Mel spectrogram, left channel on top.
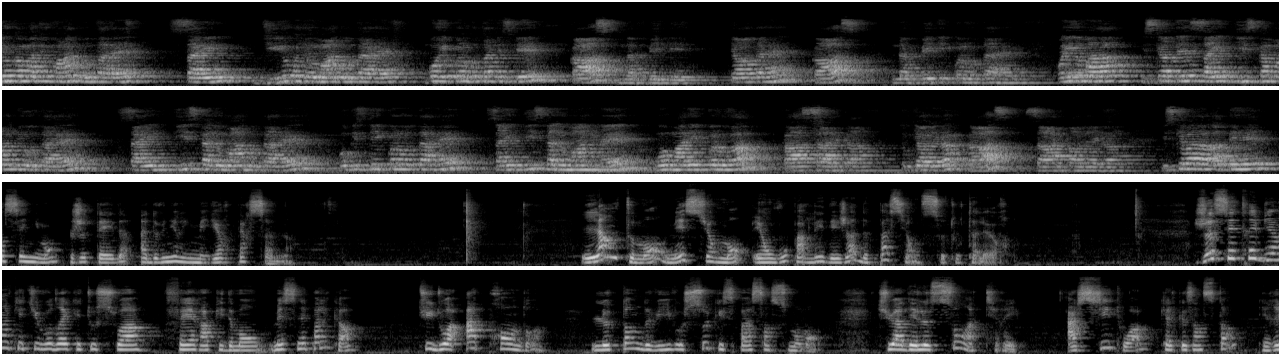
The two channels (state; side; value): different; both; correlation 0.01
